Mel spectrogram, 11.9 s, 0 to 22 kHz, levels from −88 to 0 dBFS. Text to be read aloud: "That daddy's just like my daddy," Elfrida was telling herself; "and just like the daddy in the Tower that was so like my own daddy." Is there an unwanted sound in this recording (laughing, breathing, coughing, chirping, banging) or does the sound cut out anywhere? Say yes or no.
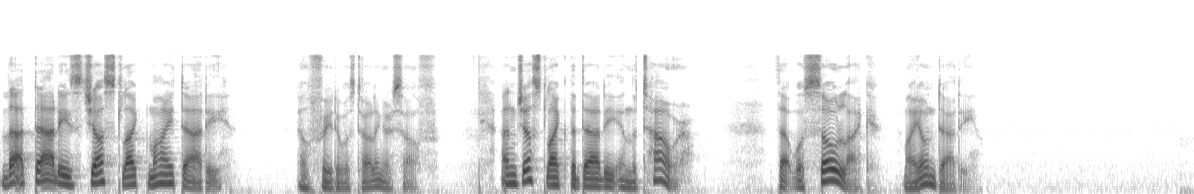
no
